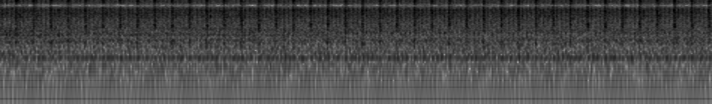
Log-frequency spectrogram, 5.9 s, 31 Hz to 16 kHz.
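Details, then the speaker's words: 2007 Peugeot Expert 1.6 HDi diesel van, 180K, injectors all leaking, idling after coolant refill during coolant-leak check: light regular chuff about three per second over diesel clatter, injector blowing by its leaking seal. "Um, you can hear that little injector uh chucking away, but um I filled the coolant up."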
